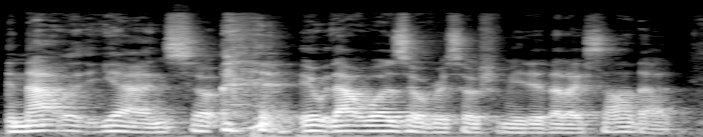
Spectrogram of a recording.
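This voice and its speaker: A man's voice: lowish voice, brisk, a bit bright. A man talking casually as a musician guest on a podcast, rambling through anecdotes and acting out bits of conversation. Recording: roomy, echoing indoor sound.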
